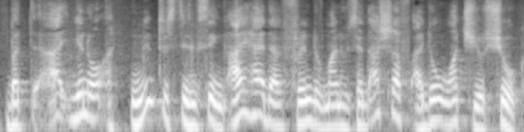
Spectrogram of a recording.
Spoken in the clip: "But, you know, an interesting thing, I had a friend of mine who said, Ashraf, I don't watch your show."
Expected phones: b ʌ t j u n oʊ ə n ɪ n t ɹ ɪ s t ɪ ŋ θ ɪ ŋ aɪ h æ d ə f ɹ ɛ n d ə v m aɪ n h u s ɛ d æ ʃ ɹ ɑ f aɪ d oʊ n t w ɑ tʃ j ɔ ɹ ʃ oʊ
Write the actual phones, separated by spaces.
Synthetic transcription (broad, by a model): b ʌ t j u n oʊ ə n ɪ n t ɹ ɪ s t ɪ ŋ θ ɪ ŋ aɪ h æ d ə f ɹ ɛ n d ə v m aɪ n h u s ɛ d æ ʃ ɹ ɑ f aɪ d oʊ n t w ɑ tʃ j ɔ ɹ ʃ oʊ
